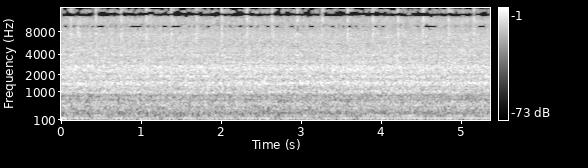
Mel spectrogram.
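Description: Steady low hum under an even hiss, unchanging throughout: the background noise of a running machine.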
